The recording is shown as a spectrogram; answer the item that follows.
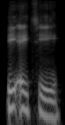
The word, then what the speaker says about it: Bataan: And if it's pronounced, I said to hear you, because baton or batan, BATAAN.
